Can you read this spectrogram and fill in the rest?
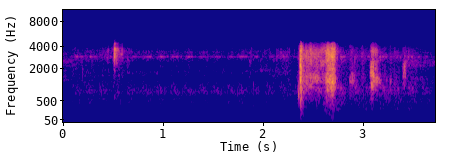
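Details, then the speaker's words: New Beko 100W fridge: faint hum with a single click, then a short cluster of sharp clicks and knocks near the stabilizer. A technician thinks it is damage from shipping; source unclear. "So, I don't know if you can hear the clicking from the stabilizer."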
